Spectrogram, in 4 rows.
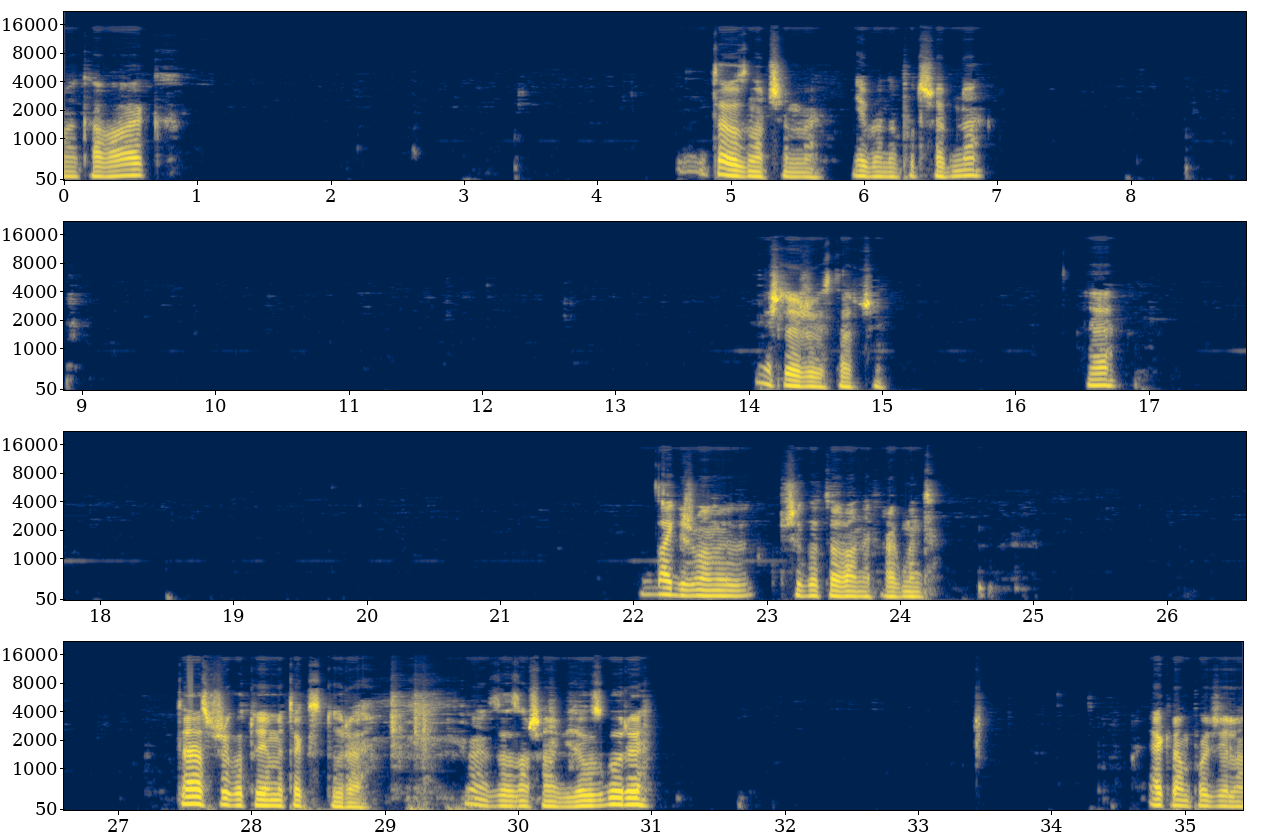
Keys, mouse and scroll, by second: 2.1-9.3 right drag, 2.3-4.1 middle drag, 5.3-6.9 middle drag, 8.0-11.1 middle drag, 10.9-12.5 right drag, 11.4-14.0 middle drag, 15.6 e, 16.8-18.7 drag, 17.2-18.9 middle drag, 20.0 a, 20.2 middle click, 21.4 middle click, 22.6-24.6 middle drag, 29.4-31.4 middle drag, 29.4-30.7 scroll up 1, 30.7-31.4 scroll up 1, 32.6-34.5 right drag.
